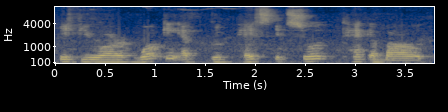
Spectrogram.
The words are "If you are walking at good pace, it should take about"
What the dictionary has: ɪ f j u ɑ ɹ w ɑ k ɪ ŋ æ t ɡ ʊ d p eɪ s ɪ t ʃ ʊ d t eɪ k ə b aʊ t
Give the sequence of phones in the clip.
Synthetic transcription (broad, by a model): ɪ f j u ɑ ɹ w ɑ k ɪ ŋ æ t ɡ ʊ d p eɪ s ɪ t s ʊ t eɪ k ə b aʊ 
